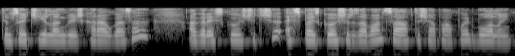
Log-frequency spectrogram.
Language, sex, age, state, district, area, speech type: Kashmiri, female, 30-45, Jammu and Kashmir, Kupwara, urban, spontaneous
